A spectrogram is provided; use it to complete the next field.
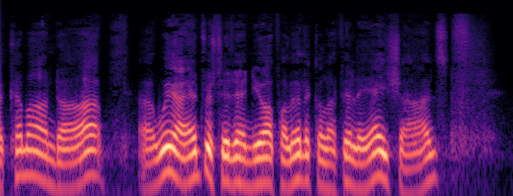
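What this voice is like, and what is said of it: Bobby Kennedy impression, Boston accent. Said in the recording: “trying to imitate the Boston accent.”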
